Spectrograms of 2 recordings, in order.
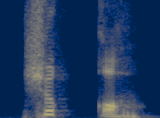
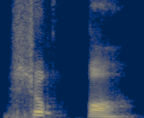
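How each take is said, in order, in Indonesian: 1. Vokal pertama adalah bunyi u. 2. Vokal pertama adalah bunyi u.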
